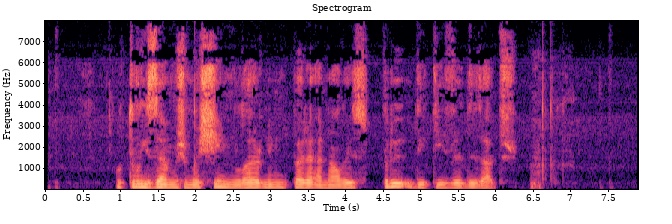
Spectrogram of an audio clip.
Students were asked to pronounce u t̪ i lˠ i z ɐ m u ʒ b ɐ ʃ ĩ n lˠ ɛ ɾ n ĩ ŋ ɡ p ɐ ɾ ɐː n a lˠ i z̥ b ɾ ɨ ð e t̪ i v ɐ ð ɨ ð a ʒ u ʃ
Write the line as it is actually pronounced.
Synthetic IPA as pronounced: u t̪ i lˠ i z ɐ m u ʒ m ɐ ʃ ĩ n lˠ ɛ ɾ n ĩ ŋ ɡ p ɐ ɾ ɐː n a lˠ i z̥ p ɾ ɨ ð i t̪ i v ɐ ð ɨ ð a ð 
